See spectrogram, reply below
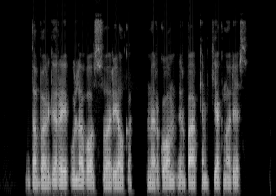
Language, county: Lithuanian, Klaipėda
